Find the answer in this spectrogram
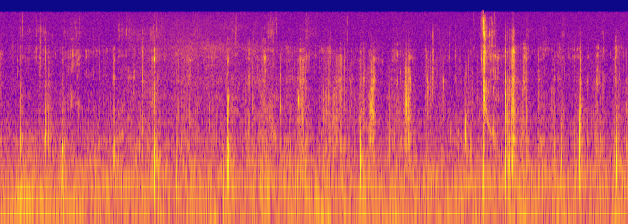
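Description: A person chewing a mouthful of sushi roll close to the microphone. There are many short, irregularly spaced mouth clicks and smacks, with one louder click about seven seconds in.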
